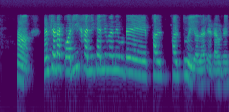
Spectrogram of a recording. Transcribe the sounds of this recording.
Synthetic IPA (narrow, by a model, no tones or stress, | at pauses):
ɦɔ̃kanes̬eʈakɔɾikʰalikʰalimaneuʈepʰalpʰalt̪uɦojɡɔlaseʈauʈe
